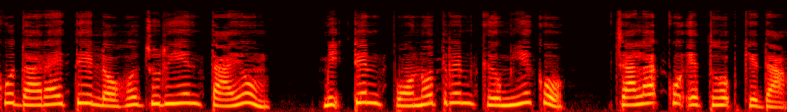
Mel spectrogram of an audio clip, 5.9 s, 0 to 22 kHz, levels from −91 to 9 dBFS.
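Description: A speech clip with plainly audible damage throughout, most likely from HE-AAC compression at a low bitrate around 20 kbps. The treble sounds bright but synthetic, with s sounds gritty and metallic. Unlike a plain low-pass or MP3 dullness, the top is rebuilt rather than missing, then stops completely above 14.9 kHz.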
